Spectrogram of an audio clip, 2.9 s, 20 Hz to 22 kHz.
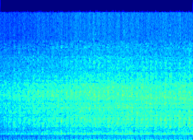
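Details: Royal Enfield Super Meteor 650 twin on the stand after a rear belt drive conversion, belt 1 mm from the flange. Even idle pulsing about three to four beats a second, no slap, squeal or clicking. Healthy belt drive; flange movement on rubber carriers is thought normal.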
